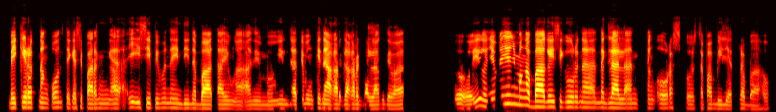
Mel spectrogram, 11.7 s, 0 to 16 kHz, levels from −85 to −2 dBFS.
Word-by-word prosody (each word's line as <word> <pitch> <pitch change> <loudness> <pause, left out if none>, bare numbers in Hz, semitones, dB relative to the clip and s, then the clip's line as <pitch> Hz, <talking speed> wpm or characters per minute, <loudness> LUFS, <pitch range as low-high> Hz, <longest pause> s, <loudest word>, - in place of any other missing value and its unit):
may 155 - +8
kirot 165 -1 +4
ng 160 -1 0
konti, 165 +1 -5
kasi - - -2
parang 145 0 -2
ah 145 +1 -2
iisipin 160 -2 -3
mo 160 - -9
na 155 0 -3
hindi 140 -1 -4
na 140 - -2
bata 130 0 +2
yung 130 -1 -11
aanuhin 125 +1 -7
mo, 125 0 -12
yung 135 -1 -8
dati 130 +2 -3
mong 140 -1 -10
kinakarga-karga 135 -2 +1
lang, 125 0 -3
'di 130 -1 -8
ba. 120 +1 -4 0.8
Oo, 140 -2 -4
yun 220 - +1
yun 270 +6 +4
yung 255 - +1
mga 230 - +6
bagay 180 0 +9
siguro 175 -1 -3
na 165 -2 -1
naglalaan 150 -2 +3
ng 140 0 -11
oras 145 +2 -8
ko 130 - -13
sa - - -12
pamilya 130 -2 -7
at - - -76
trabaho. 120 -3 -11
145 Hz, 200 wpm, -24 LUFS, 130-165 Hz, 0.8 s, bagay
